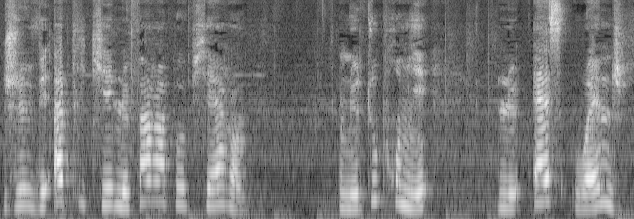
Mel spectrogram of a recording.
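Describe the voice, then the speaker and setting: A young woman narrating her makeup routine step by step, pausing often with fillers as she works. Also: a little high, darkish tone, soft background music. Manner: halting, many fillers while working. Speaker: beauty vlogger. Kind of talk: makeup tutorial voice-over.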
